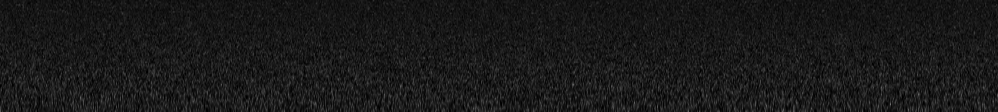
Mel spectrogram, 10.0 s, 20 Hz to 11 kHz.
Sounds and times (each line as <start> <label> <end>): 0.0 White Noise 9.9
